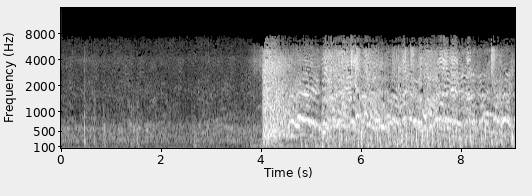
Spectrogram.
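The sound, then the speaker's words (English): A signal gun fires to start a horseback land-rush race: after a low murmur, a sudden loud burst sets off a sustained roar of shouting crowds and hard-riding horses that stays loud to the end. “I'll fire the signal in exactly 5 seconds.”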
